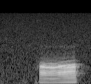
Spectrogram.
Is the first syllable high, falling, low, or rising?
rising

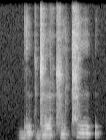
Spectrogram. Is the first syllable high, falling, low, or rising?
low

